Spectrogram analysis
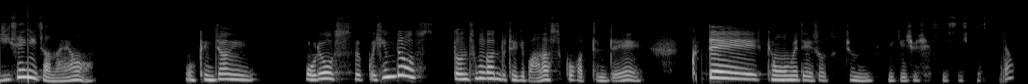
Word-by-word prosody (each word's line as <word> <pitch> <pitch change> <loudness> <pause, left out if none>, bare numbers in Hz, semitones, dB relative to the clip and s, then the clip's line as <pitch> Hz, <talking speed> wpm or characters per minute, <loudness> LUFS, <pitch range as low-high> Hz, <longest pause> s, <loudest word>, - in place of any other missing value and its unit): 희생이잖아요. 200 - +1 0.9
어 205 - -4
굉장히 220 -1 +1 0.5
어려웠을 260 +2 +1
고 220 - -10
힘들었던 345 - +2
순간도 275 -2 +1
되게 200 -2 -4
많았을 205 +7 -3
것 210 - -6
같은데. 170 +2 -5 0.5
그때 275 -6 +5
경험에 205 -1 +2
대해서도 190 -2 -7 0.2
좀 175 -2 -6 0.2
얘기해 175 -1 -9
주실 180 +1 -11
수 - - -21
있으시겠어요? 180 - -16
210 Hz, 310 characters per minute, -25 LUFS, 185-270 Hz, 0.9 s, 그때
